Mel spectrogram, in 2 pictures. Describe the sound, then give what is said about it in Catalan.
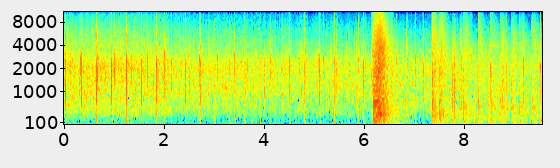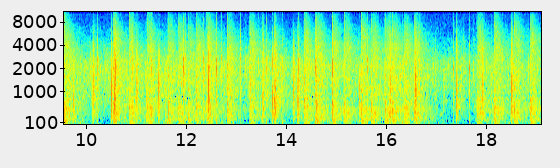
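A small fireworks display in Sitges, set off on the slope down towards the bastion at the close of the festa major proclamation, goes off in a dense, continuous barrage of sharp crackles and pops, with one especially loud burst early on, and the rapid bangs keep going steadily to the end. “I un petit castell de foc darrere, a la baixada cap al baluard, il·lumina aquest final del pregó, il·lumina el cel de Sitges, que des d'aquest moment ja està oficialment en festa major.”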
